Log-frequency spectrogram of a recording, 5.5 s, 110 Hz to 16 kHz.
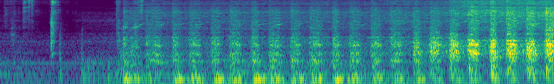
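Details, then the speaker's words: Suzuki Samurai with a new 4–7 psi inline electric fuel pump: starter cranks steadily, two to three beats a second, but the engine never fires. The pump hums yet moves no fuel up; suspected plugged fuel filter. "It's still humming away down here, but we are not moving any fuel up here. So we're gonna take this apart here. Maybe that fuel filter there is plugged up."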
